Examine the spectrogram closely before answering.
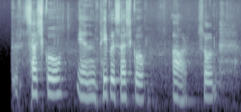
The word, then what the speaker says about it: sashiko: in there sash but it's more like I is silent close to silent so Japanese people say it's sashko so okay sashko is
